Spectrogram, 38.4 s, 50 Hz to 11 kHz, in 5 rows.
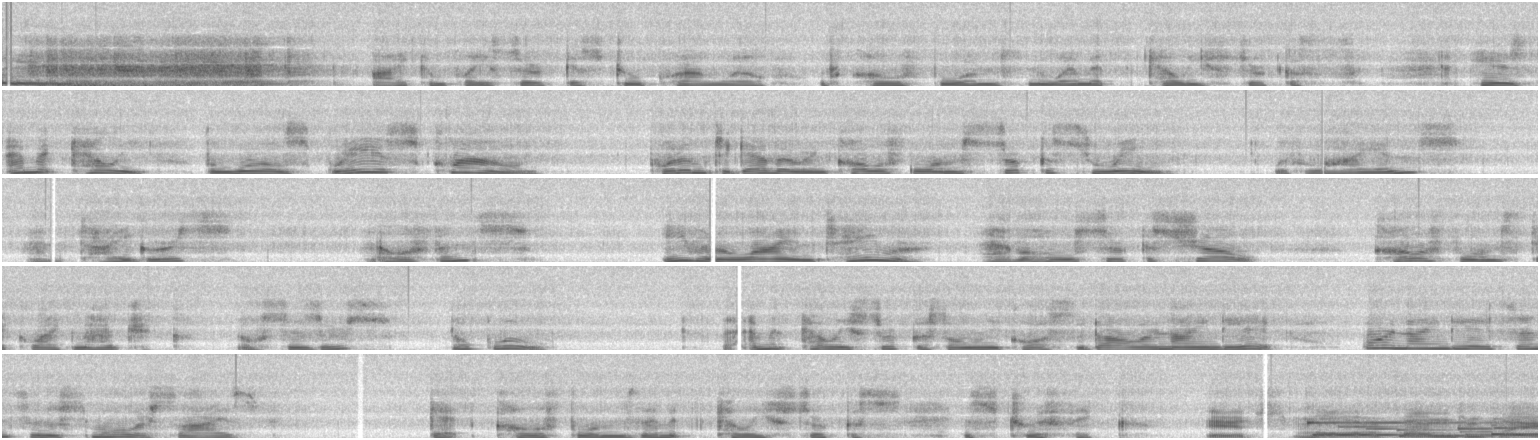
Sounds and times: Speech: 1.8s - 16.6s, 17.2s - 25.8s, 26.5s - 32.1s, 32.8s - 38.4s.

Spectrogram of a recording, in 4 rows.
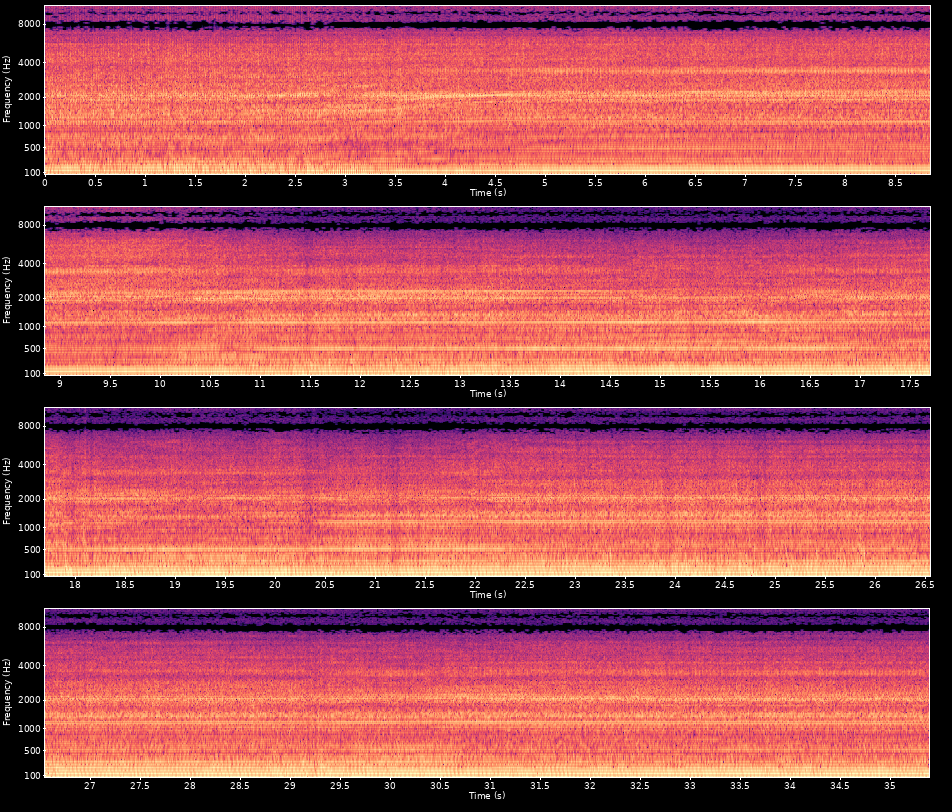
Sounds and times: Motorboat, speedboat: 0.0s - 35.3s.

